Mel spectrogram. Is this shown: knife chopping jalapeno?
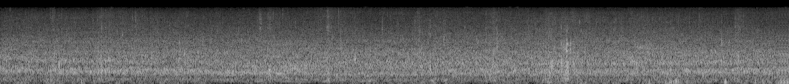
no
